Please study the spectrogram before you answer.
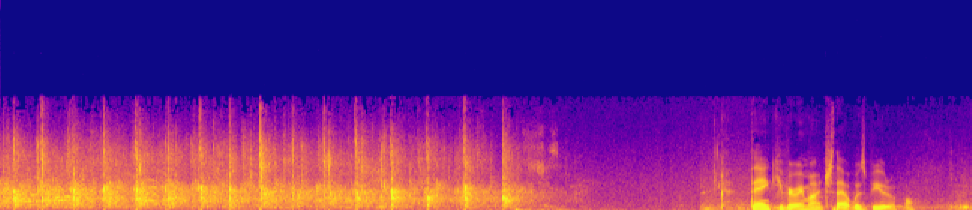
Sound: applause

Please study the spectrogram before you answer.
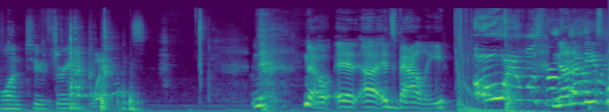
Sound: laughs

